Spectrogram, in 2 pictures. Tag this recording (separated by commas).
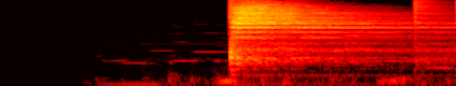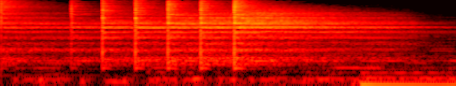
Hi-hat, Musical instrument, Music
